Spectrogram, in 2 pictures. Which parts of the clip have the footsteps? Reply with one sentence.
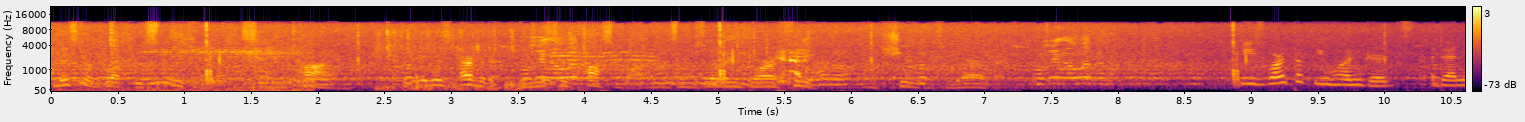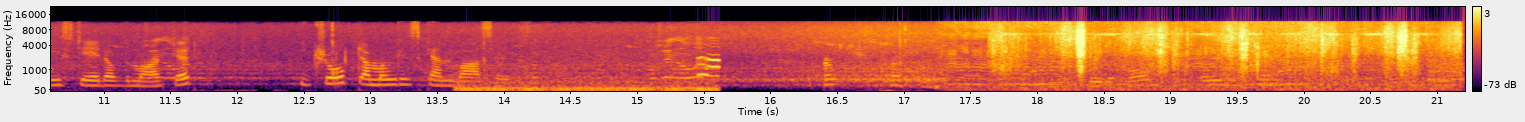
The footsteps can be heard from 17.6 to 21.1 s.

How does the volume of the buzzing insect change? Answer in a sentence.
The volume of the buzzing insect goes down, then up.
